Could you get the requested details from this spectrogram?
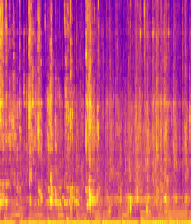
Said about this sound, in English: All right, so we've iced this sucker up now. Now we're going to give it a bit of a stir.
